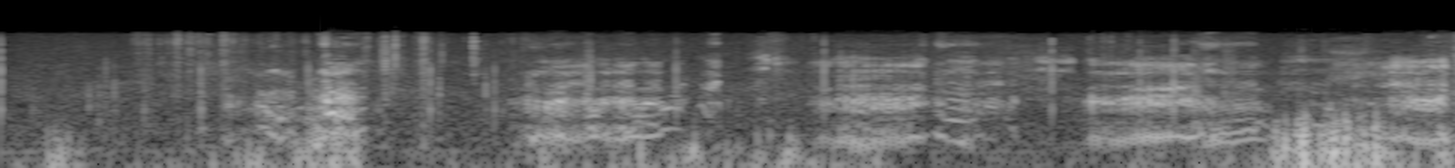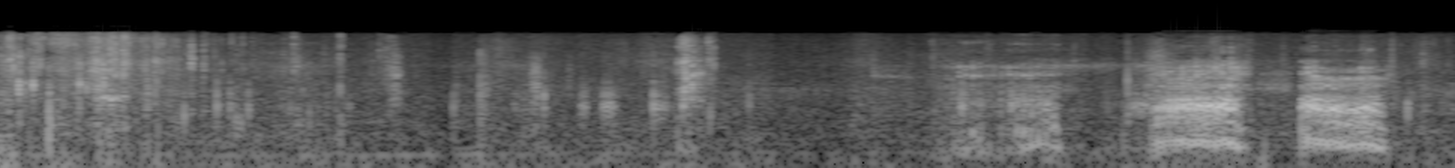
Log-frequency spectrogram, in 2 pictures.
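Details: Shih Tzu growling while playing with a Golden Retriever; rough, rumbling growls come in bursts throughout, broken by short gaps and sharp scuffling noises from the play.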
